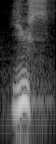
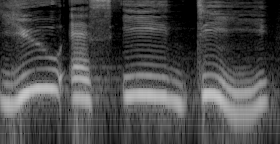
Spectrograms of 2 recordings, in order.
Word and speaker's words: used to: have now we use used to look at the spelling s it's it's u-s-e-d and then t o but the pronunciation is not used it's used unusual used okay so the example is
